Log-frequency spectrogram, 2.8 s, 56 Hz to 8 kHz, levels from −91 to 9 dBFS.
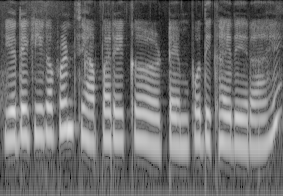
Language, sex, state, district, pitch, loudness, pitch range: Hindi, female, Maharashtra, Mumbai Suburban, 230 Hz, -16 LUFS, 210-255 Hz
